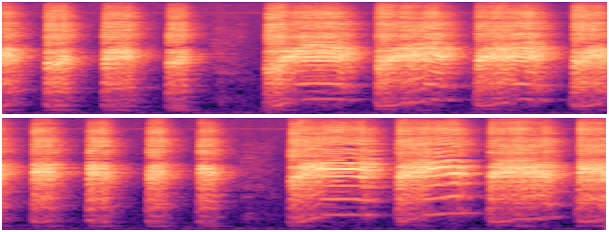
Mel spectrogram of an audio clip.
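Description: Cadence duck call blown in mallard hen comeback calls: sets of three drawn-out quacks, each followed by a quick run of shorter quacks. It is the signal for turning back ducks that are leaving.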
